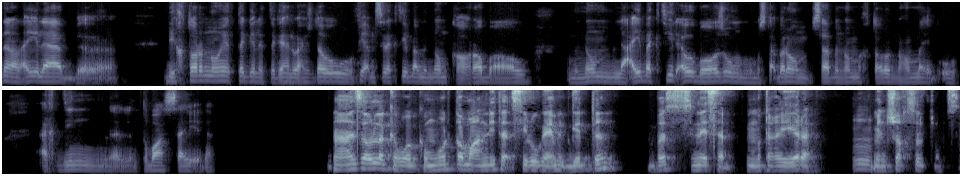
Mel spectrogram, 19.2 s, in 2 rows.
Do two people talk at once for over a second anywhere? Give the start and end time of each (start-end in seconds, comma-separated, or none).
none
